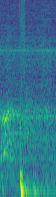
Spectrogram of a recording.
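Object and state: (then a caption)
Hollow clay pinch-pot form. A hollow, closed clay pinch pot is tapped gently on a table to smooth it and shape it into a cube, with the air inside helping to hold its sides up. A soft, dull, low thump sounds, with almost no ring and nothing bright, over a quiet low background.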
